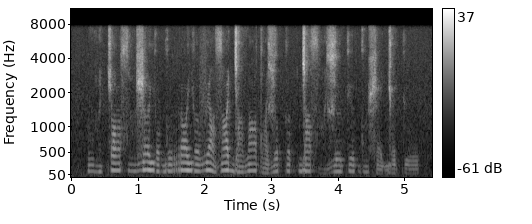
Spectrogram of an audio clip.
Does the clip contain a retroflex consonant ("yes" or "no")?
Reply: yes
